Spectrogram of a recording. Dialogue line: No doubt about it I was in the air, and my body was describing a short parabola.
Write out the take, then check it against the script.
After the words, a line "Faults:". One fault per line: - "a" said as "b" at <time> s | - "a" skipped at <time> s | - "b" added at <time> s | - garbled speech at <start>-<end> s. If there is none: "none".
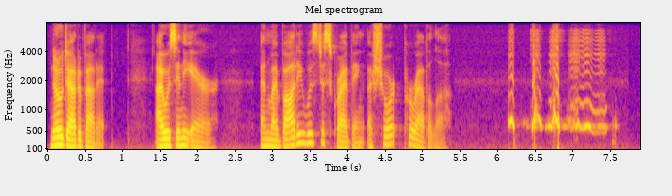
No doubt about it I was in the air, and my body was describing a short parabola.
Faults:
none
